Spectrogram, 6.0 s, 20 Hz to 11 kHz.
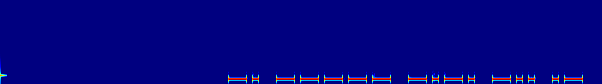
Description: Morse code, heard as a keyed tone, about 21 wpm, 700 Hz. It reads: N0CDA
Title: USA Call Signs - 5 Characters - Repeated 3x - 20wpm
